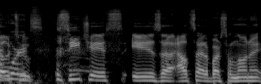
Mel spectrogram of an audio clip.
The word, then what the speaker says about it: Barcelona: Conozco a Barcelona.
